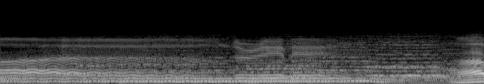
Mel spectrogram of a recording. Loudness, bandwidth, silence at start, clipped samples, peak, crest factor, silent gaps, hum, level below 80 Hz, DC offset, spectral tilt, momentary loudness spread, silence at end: -26 LUFS; 4.6 kHz; 0 s; under 0.1%; -10 dBFS; 16 dB; none; none; -48 dBFS; under 0.1%; -10.5 dB/octave; 5 LU; 0 s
